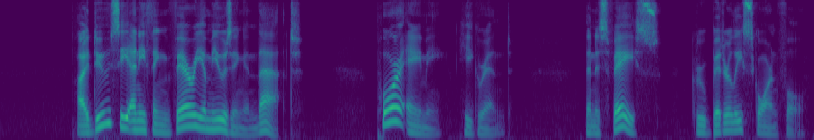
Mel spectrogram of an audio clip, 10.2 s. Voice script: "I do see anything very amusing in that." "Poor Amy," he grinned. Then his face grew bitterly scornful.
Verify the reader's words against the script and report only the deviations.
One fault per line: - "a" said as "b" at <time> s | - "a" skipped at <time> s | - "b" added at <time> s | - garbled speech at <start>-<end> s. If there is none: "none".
none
